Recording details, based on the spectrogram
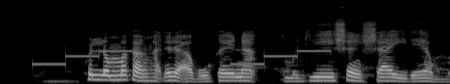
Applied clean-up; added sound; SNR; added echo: none; Telephone; 16 dB; none.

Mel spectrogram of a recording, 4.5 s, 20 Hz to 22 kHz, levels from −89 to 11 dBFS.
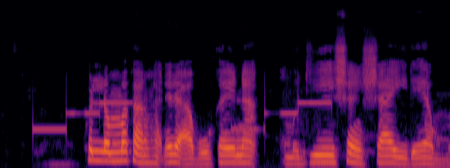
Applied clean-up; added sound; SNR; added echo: neural mask model RNNoise.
